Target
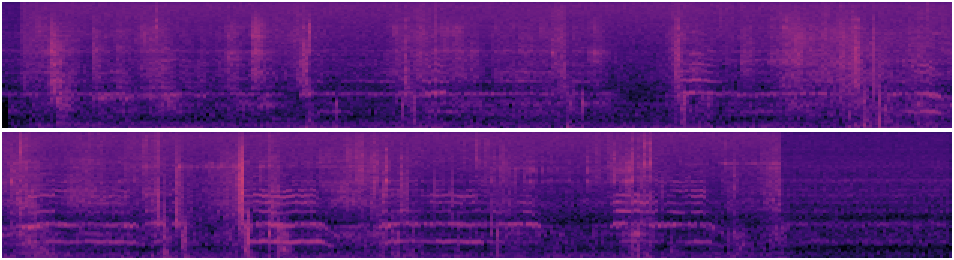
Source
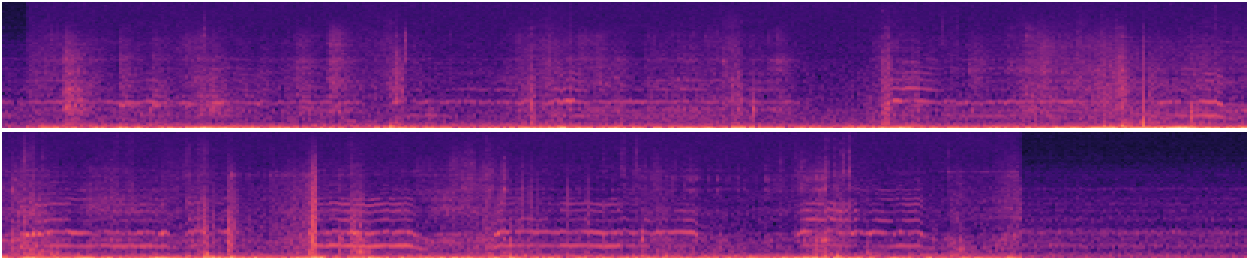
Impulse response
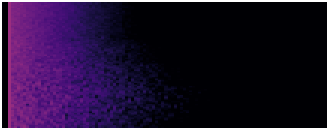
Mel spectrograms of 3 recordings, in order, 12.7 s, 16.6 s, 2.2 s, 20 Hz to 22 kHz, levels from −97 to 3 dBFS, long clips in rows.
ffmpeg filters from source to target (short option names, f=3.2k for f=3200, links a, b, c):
-filter_complex "[0:a]aderivative,acrossover=split=870[a][b];[a]adelay=60[c];[c][b]amix=inputs=2:normalize=0,asetrate=57771,aresample=44100,volume=8dB"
